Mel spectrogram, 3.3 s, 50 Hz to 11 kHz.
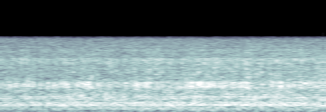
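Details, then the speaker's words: Caloric/Whirlpool stove clock timer motor, about 25 years old, after repair with the motor oiled: only a soft, steady low hum with no scraping or chatter, now running quietly. "there you go hopefully this will last the rest of my life and it will do so quietly"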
